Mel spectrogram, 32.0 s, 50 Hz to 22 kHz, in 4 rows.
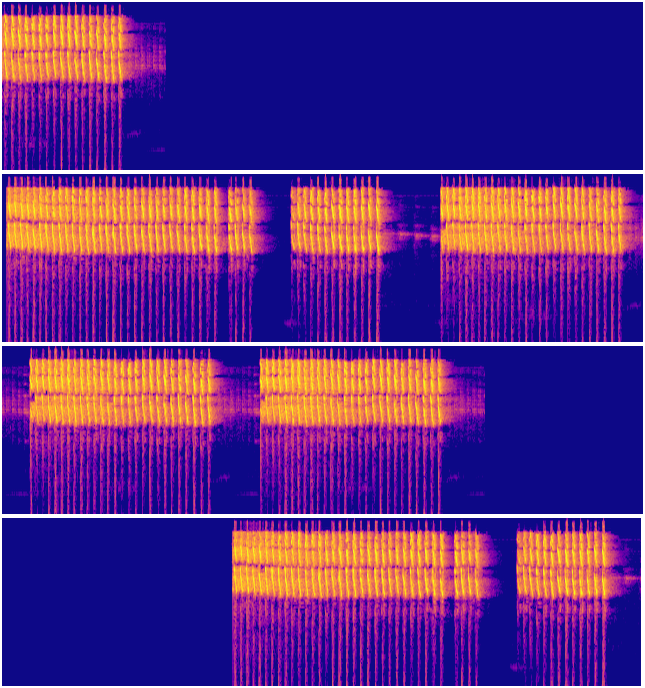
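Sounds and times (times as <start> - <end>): bird high-pitched rapid trill: 0.0 - 2.1, 8.1 - 12.8, 13.5 - 22.1, 27.0 - 32.0.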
